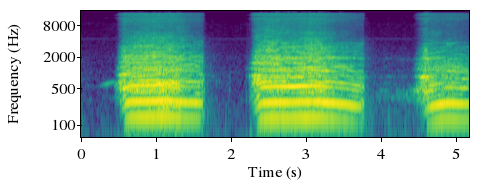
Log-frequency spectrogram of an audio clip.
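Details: Low, raspy moose moans, steady in pitch and about one to one and a half seconds each, given three times with short gaps between them.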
